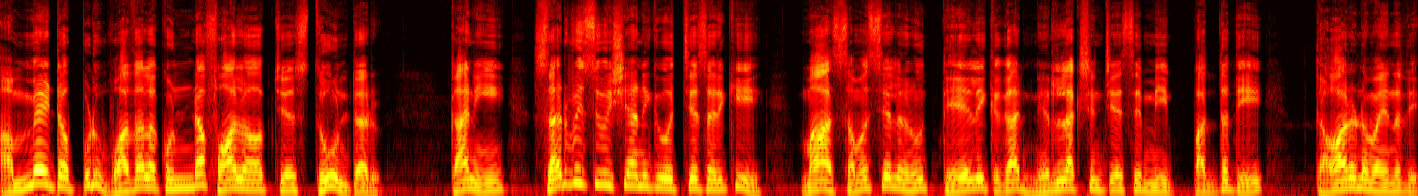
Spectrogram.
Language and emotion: Telugu, disgusted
